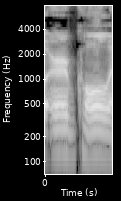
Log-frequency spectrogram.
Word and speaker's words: Kohl: I had to Google Herb Cole, and it's spelled K-O-H-L. It's not even C-O-L-E.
